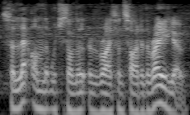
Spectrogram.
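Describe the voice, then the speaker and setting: A man presenting a step-by-step product demonstration, instructing in a halting way as he thinks aloud. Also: fairly low pitch, a little mellow.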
